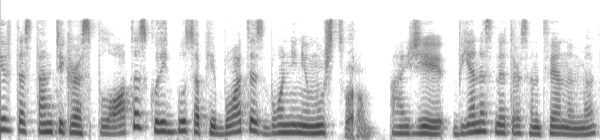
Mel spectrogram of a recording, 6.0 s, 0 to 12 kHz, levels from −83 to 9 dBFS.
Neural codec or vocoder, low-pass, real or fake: codec, 16 kHz, 0.5 kbps, X-Codec, WavLM features, trained on Multilingual LibriSpeech; 7.2 kHz; fake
